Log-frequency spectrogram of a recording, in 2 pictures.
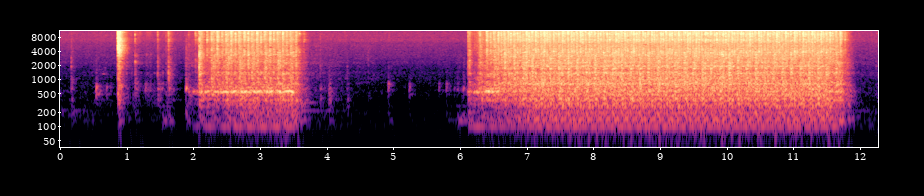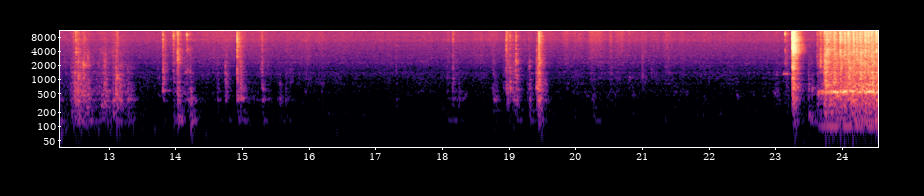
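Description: Domestic sewing machine stitching stretch fabric for a dragon cosplay dress, with stops at the points: two bursts of loud, fast whirring rattle, a short one and then a long one of about six seconds, separated by quiet handling clicks and taps.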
